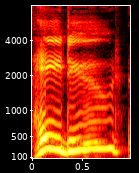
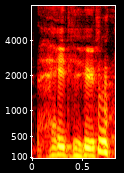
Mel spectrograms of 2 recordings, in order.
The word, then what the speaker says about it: Hajduk: And also, I think it's pronounced "Hey dude." – Hey dude. Yeah, Frankie Hey dude.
